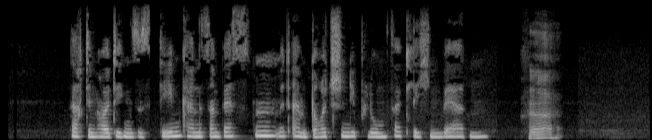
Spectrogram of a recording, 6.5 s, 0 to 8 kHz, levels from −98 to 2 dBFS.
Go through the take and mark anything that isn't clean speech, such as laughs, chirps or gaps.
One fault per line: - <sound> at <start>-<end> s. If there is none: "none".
- dropout at 1.5-1.6 s
- laugh at 5.2-5.6 s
